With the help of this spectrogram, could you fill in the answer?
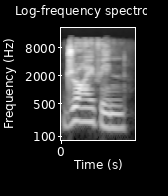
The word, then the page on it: drive-in: British English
